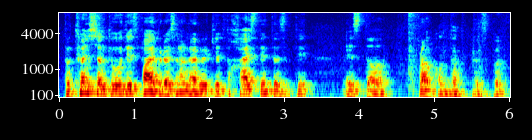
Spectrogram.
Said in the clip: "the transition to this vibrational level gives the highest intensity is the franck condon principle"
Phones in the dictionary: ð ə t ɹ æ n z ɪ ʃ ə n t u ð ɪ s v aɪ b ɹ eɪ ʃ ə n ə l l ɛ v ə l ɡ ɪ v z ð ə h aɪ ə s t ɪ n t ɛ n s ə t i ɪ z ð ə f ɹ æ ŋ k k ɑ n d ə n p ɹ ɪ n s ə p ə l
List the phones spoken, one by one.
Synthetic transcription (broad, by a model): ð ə t æ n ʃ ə n t u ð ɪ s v aɪ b ɹ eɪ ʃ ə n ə n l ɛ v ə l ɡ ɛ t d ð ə h aɪ ə s t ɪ n t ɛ n s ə t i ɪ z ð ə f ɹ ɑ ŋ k k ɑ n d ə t p ɹ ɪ n s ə p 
